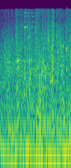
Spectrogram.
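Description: Explosives blowing up in the Return to Castle Wolfenstein video game, a dense, sustained low boom with rumbling bass filling the whole short stretch at steady loudness.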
